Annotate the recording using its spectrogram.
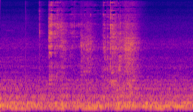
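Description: A metal ladle scrapes and clinks against a steel pot.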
